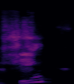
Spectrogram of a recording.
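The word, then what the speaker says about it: Qin: Este emperador es el que le da el nombre al país porque se pronuncia shin y por eso es que nosotros le llamamos Shina, ¿no? China de Shin.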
